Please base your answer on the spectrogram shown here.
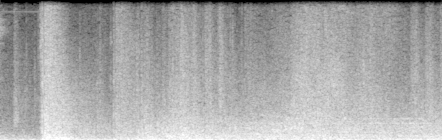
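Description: Sniper gunfire in the World War II strategy game Combat Mission: Battle for Normandy: one abrupt shot that opens into a sustained, dense roar of battle noise at steady loudness.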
